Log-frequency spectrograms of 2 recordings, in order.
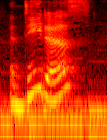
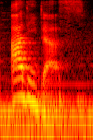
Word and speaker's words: Adidas: were referring to because they usually pronounce it Adidas and in Germany we say Adidas Adidas ad Adidas super different it's the second largest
